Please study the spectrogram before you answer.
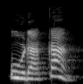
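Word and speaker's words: huracán: with h Huh but the H is silent in Spanish so it doesn't have a sound so it starts with you urakan because this is silent doesn't talk doesn't gossip nothing silent U Haka H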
